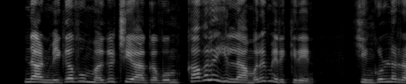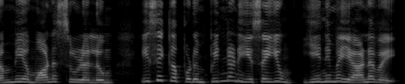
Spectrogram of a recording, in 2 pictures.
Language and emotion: Tamil, happy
